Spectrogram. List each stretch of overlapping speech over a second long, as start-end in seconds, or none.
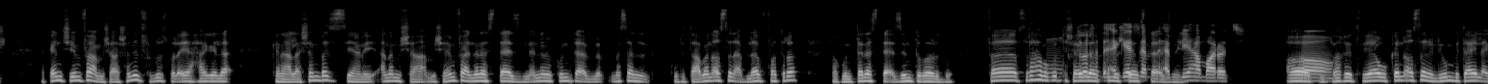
10.5-11.9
